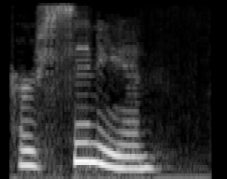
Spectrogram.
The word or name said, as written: hercynian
